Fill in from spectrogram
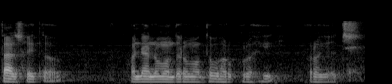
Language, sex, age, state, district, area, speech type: Odia, male, 45-60, Odisha, Kandhamal, rural, spontaneous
